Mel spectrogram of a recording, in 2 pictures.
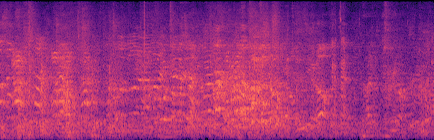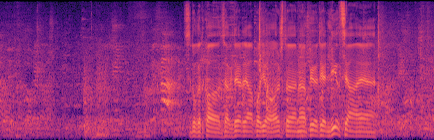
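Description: A crowd chatters and calls out in an echoing hall.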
